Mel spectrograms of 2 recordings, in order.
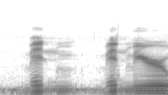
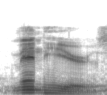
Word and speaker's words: Menhirs: Alright, Camelot wants to take your Menmir away? Whatever, however you pronounce that shit.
